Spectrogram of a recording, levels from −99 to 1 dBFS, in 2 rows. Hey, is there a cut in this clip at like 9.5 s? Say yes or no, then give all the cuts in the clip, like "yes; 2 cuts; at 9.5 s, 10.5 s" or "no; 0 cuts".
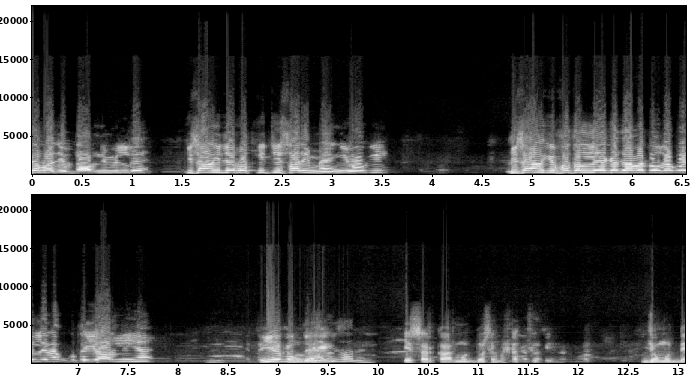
yes; 1 cut; at 9.5 s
